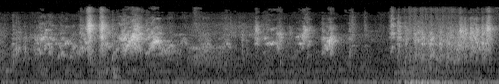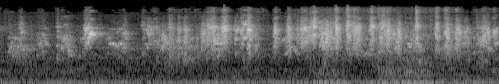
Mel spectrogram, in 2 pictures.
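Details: An aviary flock of colorful budgies given a morning treat keeps up a continuous warbling chatter of short high chirps, with a louder rustle partway through and a constant low hum in the background.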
